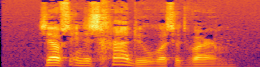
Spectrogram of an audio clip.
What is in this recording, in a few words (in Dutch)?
"zelfs in de schaduw", Dutch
